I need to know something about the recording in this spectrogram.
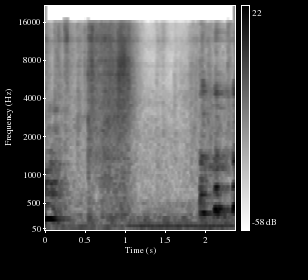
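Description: Crinkling rustle of a small printed packet being handled, starting about half a second in and lasting under a second, over a steady low hum.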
